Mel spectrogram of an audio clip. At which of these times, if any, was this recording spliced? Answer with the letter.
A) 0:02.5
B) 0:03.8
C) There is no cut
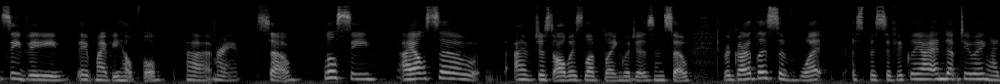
A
